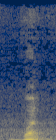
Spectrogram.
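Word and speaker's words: one: अब यहां पर ओ ओ एक वोवेल है लेकिन जब इसका उच्चारण करेंगे तो वन यहां पर उच्चारण में ओ कहीं नहीं आ रहा। यहां पर व आ रहा है।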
